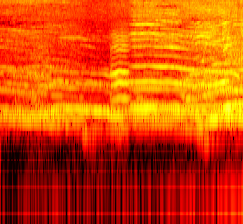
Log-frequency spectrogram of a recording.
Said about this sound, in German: Im Wald, der neben der Burg lag, heulten die Wölfe.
